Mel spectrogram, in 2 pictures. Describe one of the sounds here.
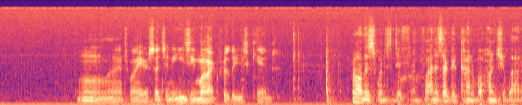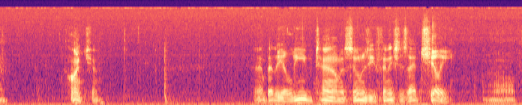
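A middle-aged man talks nearby.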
